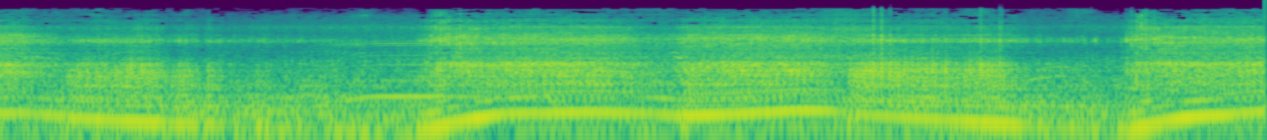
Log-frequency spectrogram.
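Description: Off-road jeep's engine revved hard in repeated surges: each rev sweeps up quickly, holds for a couple of seconds, then drops away. It rises again about two seconds in and near the end, as the jeep tries to climb out of the dirt hole that its wheels are dug into.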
